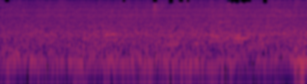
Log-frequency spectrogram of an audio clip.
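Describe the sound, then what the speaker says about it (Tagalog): Heavy rain pours down steadily in Montalban, Rizal, a dense even hiss of water on surfaces with no letup, fairly close. "maulan na dito sa amin, dito sa Montalban, Rizal, oh"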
